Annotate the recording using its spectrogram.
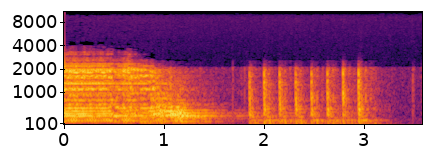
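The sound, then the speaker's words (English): A sustained, droning musical tone fades out, then a rapid series of about seven or eight sharp knocks raps on the door of a professor's cottage at Boar's Hill, fairly loud and evenly paced, with no voices. “Knock once more, Watson.”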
